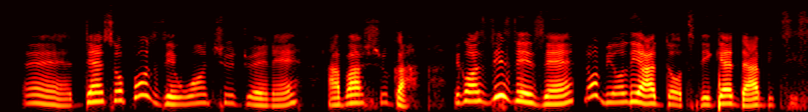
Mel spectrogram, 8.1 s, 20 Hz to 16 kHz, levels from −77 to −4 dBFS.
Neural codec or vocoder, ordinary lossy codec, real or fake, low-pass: none; none; real; 14.4 kHz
